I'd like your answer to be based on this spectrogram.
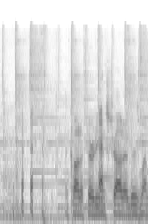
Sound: laughter

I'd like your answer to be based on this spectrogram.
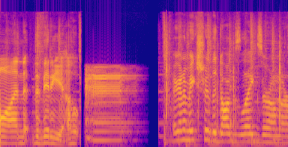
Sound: buzzer rings

